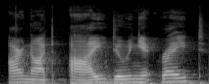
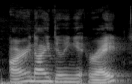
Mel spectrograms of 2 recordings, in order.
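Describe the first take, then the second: First: The word not is said in full. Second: The word not is contracted. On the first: The speaker calls it wrong. "você não pode fazer isso, porque estaria errado" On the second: The speaker calls it right. "Você pode dizer aren't I?"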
